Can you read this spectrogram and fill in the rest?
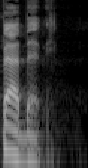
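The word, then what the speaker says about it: Bhad Bhabie: Bobby without the R. Bad. – It's pronounced Bad Baby.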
